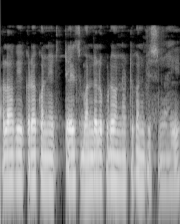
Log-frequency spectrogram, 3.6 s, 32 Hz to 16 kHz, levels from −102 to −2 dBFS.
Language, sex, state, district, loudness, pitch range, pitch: Telugu, male, Andhra Pradesh, Sri Satya Sai, -18 LUFS, 105-110 Hz, 105 Hz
